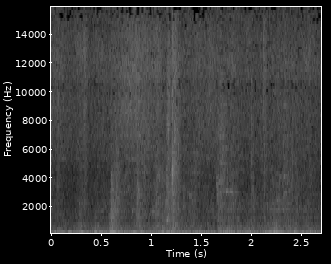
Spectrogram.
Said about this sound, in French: Mesdames et messieurs, dans quelques instants, notre train des souvenirs entrera en gare de Paris-Montparnasse, notre terminus.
